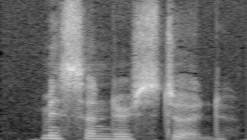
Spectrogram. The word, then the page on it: misunderstood: American English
